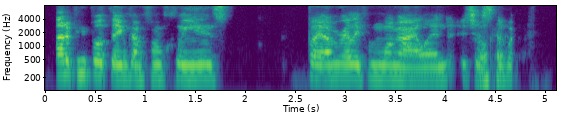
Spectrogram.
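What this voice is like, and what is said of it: Slight New York accent. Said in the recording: “do I hear a little New York accent in there?”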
